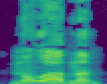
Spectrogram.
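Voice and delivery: high-pitched, warning okay; threatening. A narrator's reading. Hanna about to climb the railing, threatening in a high voice. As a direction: make it a teasing threat. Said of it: "с угрозой в голосе".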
